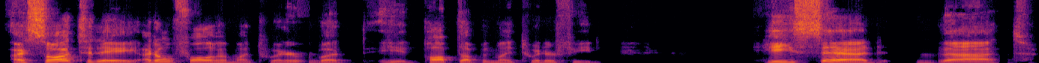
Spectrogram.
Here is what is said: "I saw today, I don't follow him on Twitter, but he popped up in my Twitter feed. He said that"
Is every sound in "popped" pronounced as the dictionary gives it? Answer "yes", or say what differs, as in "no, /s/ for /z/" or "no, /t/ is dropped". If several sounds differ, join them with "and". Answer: yes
